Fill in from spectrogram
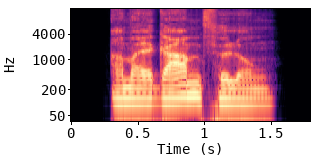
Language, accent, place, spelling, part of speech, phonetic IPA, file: German, Germany, Berlin, Amalgamfüllung, noun, [amalˈɡaːmˌfʏlʊŋ], De-Amalgamfüllung.ogg
- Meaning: amalgam filling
